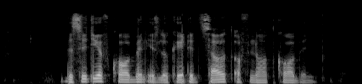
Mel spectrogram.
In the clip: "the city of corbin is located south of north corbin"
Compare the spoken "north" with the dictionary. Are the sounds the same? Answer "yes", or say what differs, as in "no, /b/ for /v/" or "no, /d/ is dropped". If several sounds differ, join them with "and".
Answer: no, /t/ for /θ/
